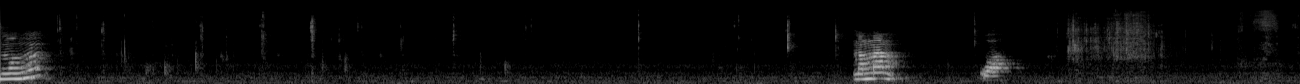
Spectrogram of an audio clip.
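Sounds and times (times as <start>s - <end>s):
chewing mouth sounds: 0.6s - 5.5s, 6.4s - 8.5s.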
